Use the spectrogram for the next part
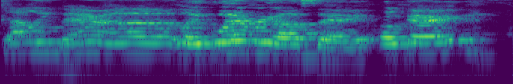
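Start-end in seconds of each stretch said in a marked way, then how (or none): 0.0-1.2 slow, put-on dude greeting; man voice. Shown as a demonstration. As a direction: try out a man's voice, drawn out. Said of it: "like, a man voice".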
